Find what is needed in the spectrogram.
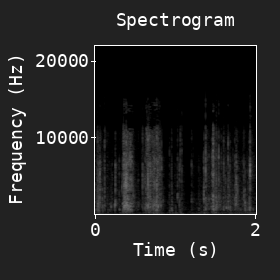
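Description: Doll packaging crinkling and rustling as it is handled, in a few short bursts, the strongest about a third of a second in.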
